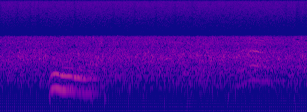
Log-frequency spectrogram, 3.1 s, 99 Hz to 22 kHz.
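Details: Eurasian eagle-owl, male and female at the nest, Estonia, 18 March 2022, live nest camera: one clear, gently descending harmonic call lasting about half a second, followed by a faint fainter call and steady low hum.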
